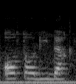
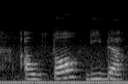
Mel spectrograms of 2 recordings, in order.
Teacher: fonem AU atau diftong AU yang diucapkan menjadi O. Kata ini sering sekali saya dengar, dan sering sekali orang mengatakan bahwasanya kata ini adalah benar, yaitu adalah otodidak, yang seharusnya adalah autodidak.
